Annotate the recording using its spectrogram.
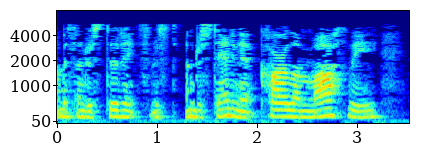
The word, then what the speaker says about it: Mahle: It's not just Mel, is it? Carla Mel? Is that how you're saying we say her name? Mahle.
